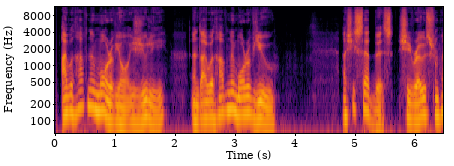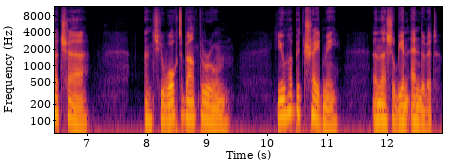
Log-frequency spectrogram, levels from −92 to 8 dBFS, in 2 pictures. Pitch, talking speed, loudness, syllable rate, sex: 110 Hz, 200 wpm, -18 LUFS, 5.3 syllables/s, male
